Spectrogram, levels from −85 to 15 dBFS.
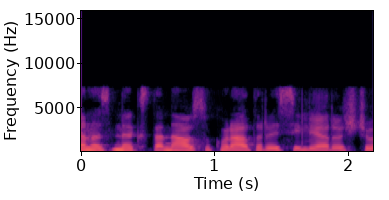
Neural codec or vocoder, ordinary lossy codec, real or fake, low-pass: codec, 16 kHz, 2 kbps, X-Codec, HuBERT features, trained on balanced general audio; MP3, 64 kbps; fake; 7.2 kHz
